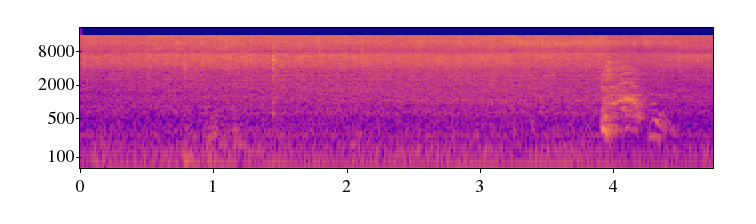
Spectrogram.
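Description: Onion-tomato masala sizzling steadily in oil in a wok, stirred with a spatula that knocks lightly on the pan now and then; the masala is cooked down to the point where the oil separates. A brief voice sound near the end.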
